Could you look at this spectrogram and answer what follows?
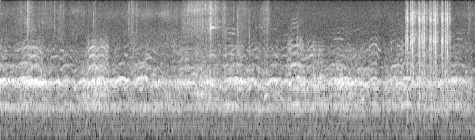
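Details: Snow Geese in an early flock take-off at Hagerman National Wildlife Refuge: a dense, continuous wall of overlapping nasal honks and yelps from many birds, steady throughout, with a burst of broadband rushing noise near the end.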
